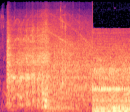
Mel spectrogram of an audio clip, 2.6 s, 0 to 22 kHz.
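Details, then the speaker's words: Holden VZ Commodore with P0201 injector circuit code and intermittent idle miss, cold start: catches and settles into an uneven stumbling low rumble, one cylinder dead; Pico scope shows ECM injector driver apparently failed, no back EMF. "I have reconnected my Pico to the voltage and negative pulse from the ECM, and I think the driver has been taken out. So I'm just going to start it up while it's cold."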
